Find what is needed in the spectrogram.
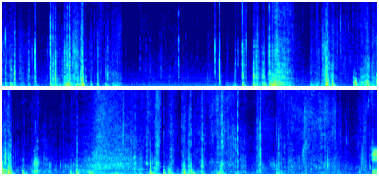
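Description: A cardboard shipping box being opened by hand: a cutter slicing the packing tape, then the cardboard flaps bent back and the packing inside rustling, with scattered scrapes and clicks.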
